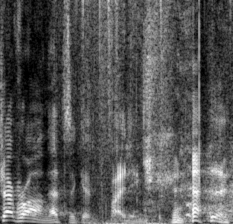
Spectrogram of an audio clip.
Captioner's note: laughs; laughter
